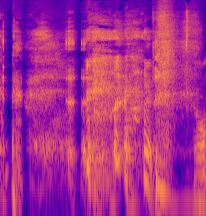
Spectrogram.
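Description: A person coughs several times in close succession, harsh, raspy and loud, with short gaps between the bursts and no talking.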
